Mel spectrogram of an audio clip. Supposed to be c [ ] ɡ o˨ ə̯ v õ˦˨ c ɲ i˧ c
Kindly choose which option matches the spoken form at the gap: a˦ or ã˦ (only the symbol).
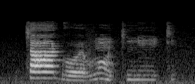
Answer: a˦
